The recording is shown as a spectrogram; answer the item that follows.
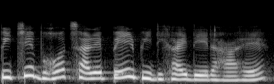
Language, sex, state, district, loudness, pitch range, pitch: Hindi, female, Arunachal Pradesh, Lower Dibang Valley, -11 LUFS, 225-320 Hz, 275 Hz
